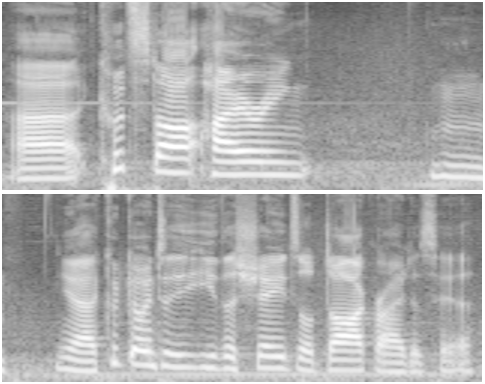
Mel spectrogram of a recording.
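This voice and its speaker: A man's voice: fairly high pitch, lively intonation, slow pace, vocal fry, fairly bright tone, slight background noise. A man chatting casually and joking around while playing a strategy game against a friend. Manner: loose and joking, hesitant restarts. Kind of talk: casual gameplay chat.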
